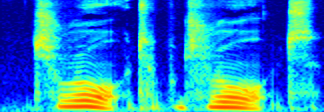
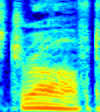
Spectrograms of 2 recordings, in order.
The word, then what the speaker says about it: draught: But then it would be like, draught. And it wasn't until I became an adult and heard people saying it's draft, I was like, shit, I've been saying it wrong all these years.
